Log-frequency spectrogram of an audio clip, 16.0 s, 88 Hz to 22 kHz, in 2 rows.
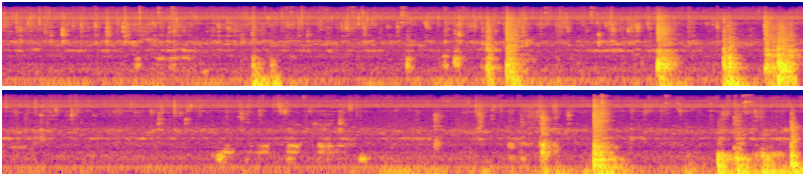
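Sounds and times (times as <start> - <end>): oil sizzling and crackling: 0.0 - 16.0
sharp pops in pan: 6.6 - 8.0.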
